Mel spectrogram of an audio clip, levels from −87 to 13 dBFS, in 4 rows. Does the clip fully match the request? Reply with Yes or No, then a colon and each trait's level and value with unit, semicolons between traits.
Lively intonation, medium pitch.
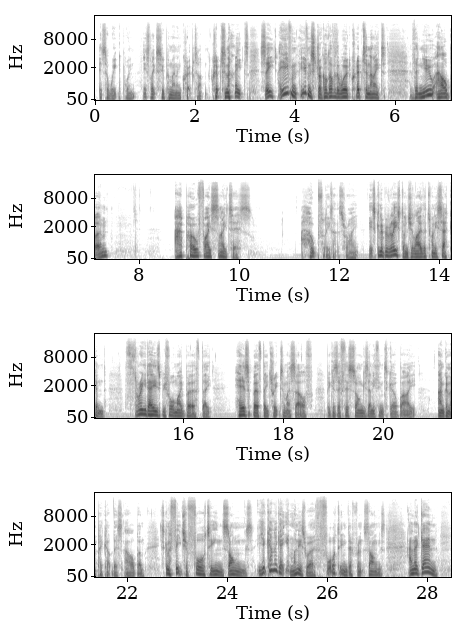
No: wide, 7.1 semitones; low, 115 Hz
